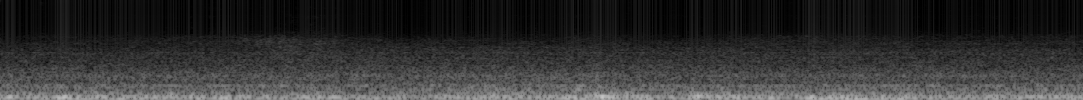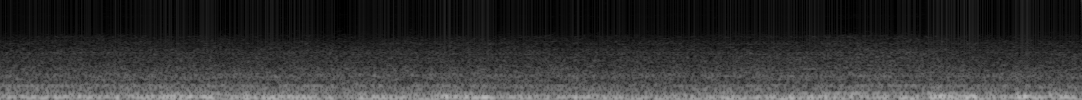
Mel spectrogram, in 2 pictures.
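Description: Steady low road rumble inside a Tesla's cabin while driving: tyre and wind noise with no engine sound.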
